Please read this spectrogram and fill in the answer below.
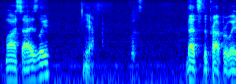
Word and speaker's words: Mos Eisley: eisley con cantina am i saying that right mos eisley yeah that's the proper way to say it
